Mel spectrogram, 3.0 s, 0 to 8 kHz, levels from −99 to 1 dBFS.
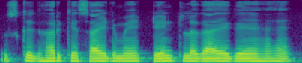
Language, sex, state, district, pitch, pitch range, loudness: Hindi, male, Jharkhand, Garhwa, 120 Hz, 115-120 Hz, -13 LUFS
